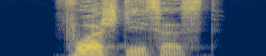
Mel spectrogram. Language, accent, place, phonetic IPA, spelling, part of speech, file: German, Germany, Berlin, [ˈfoːɐ̯ˌʃtiːsəst], vorstießest, verb, De-vorstießest.ogg
- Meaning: second-person singular dependent subjunctive II of vorstoßen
